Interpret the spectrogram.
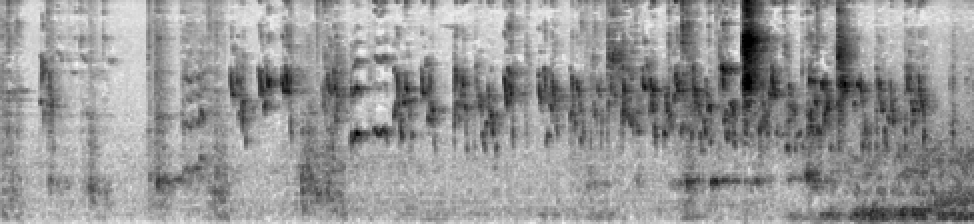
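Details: Budgerigars chattering continuously: dense, scratchy warbling with squeaky rising and falling notes and one sharp shriek, over faint low background noise.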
